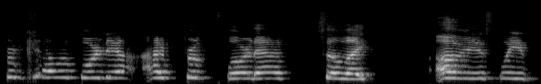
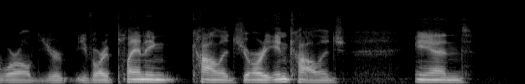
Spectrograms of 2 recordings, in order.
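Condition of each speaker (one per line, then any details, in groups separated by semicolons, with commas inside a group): Cerebral palsy; spastic quadriplegic, severe, wheelchair user, retained startle reflex; diagnosed around 5 months, ongoing physical therapy; speech not affected
No condition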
